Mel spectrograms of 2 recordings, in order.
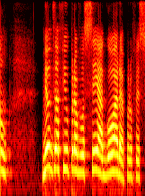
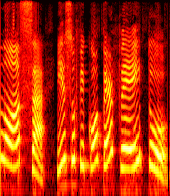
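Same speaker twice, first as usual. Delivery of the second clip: agudo, esticando o elogio; elogio entusiasmado; 5 semitones higher, 3 dB louder, slower than usual. Shown as a demonstration. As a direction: elogie com gosto, bem devagar no fim. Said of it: "Olha que gostoso isso". (admiração animada e enfática)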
